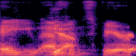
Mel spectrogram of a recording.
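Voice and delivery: put-on disrespectful taunting. Imitating a ghost hunter talking to a spirit: imitating disrespectful taunting. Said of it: "straight disrespectful".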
